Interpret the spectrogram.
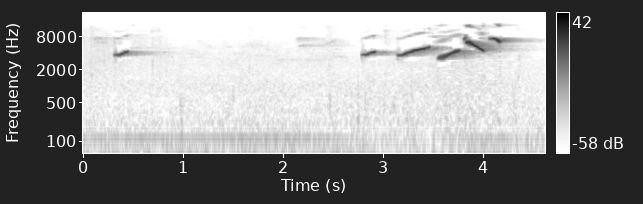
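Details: Canary giving one high upward whistle, falling quiet for over two seconds, then bursting into a quick run of rising whistles and twisting high chirps.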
